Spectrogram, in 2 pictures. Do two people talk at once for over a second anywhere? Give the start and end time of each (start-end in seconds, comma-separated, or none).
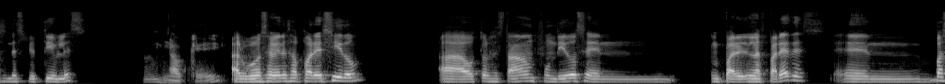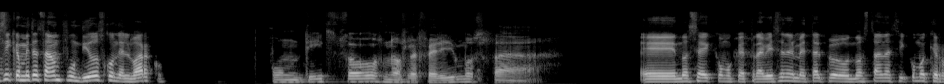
none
